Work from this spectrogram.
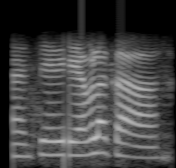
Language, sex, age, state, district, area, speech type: Tamil, female, 18-30, Tamil Nadu, Madurai, urban, conversation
